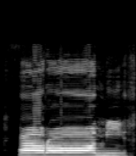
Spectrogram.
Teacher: را کو موٹا رکھتے ہوئے الف مدہ کریں گے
